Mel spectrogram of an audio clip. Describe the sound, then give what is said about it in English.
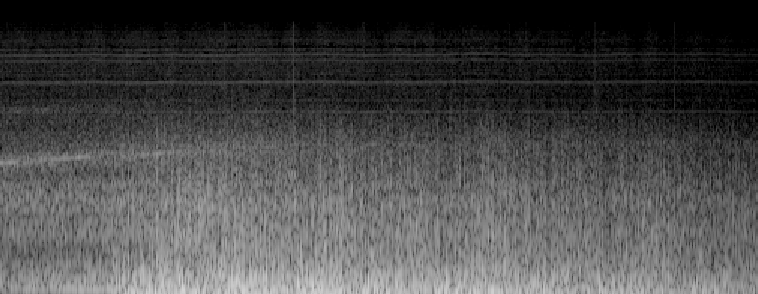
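A spacecraft takes off into space with a deep, roaring rumble that surges in after about a second and then holds loud and steady, easing slightly toward the end, with no voices. “Oh, good. Safely away. It was a smooth takeoff.”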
